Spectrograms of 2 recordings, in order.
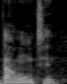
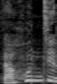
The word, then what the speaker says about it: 나홍진: 나홍진. 그렇게. 나 혼진 아니고 나 홍진이거든요.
